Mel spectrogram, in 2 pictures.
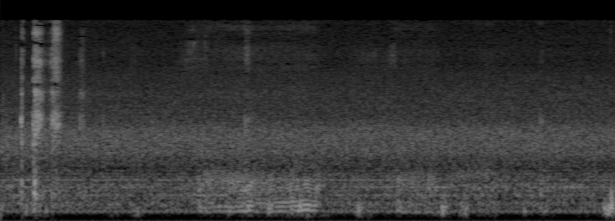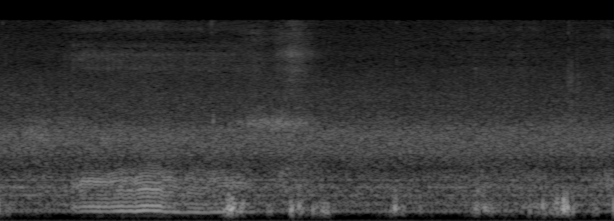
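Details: A Boston Terrier snores while sleeping in low, rumbling, rattling breaths that swell and fade.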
